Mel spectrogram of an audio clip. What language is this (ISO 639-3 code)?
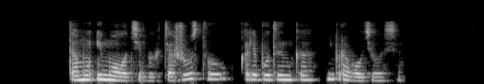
bel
